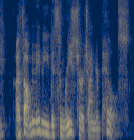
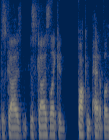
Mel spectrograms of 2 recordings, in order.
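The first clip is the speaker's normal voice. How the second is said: usual speaking voice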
